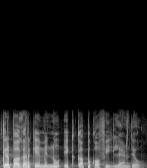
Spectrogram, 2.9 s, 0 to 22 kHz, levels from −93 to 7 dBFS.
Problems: background sounds at intervals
